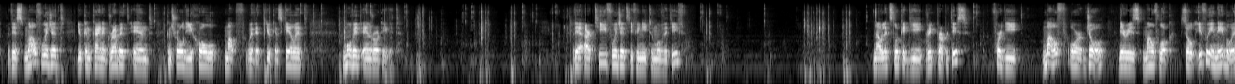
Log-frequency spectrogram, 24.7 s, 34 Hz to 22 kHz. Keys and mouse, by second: 0.7 middle click, 1.1 g, 2.3 right click, 2.8-3.1 middle drag, 3.2 r, 5.0 right click, 5.3 s, 6.3 middle click, 6.8 r, 7.3-7.7 right drag, 7.7 g, 8.1 drag, 8.4 ctrl+z, 9.2 middle click, 9.6 r, 9.7 a, 10.2 x, 10.6 middle click, 11.3 g, 11.4 g, 13.6-14.0 right drag, 14.1 g, 14.3 right click, 14.5-15.3 middle drag, 16.1 a, 16.2 alt+r, 16.4 alt+g, 16.9 alt+s, 19.5 click, 23.3 click, 24.0-24.7 drag.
